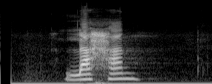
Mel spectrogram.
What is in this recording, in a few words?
"mismo igual", Q'anjob'al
